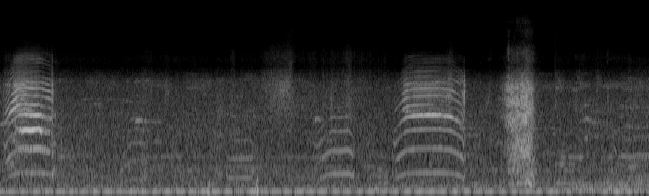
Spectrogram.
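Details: Domestic cats during a fight, a tabby cat attacking a ginger cat: a loud harmonic meow opens, then fainter short meows and a long arched, drawn-out meow, with a steady low hum and a brief hissing burst near the end.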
